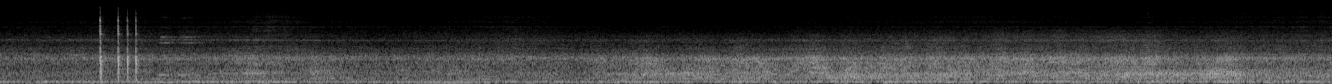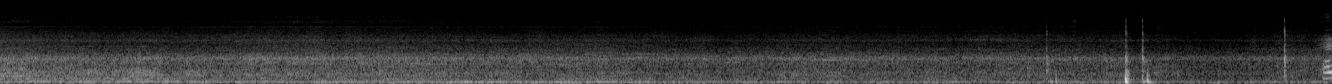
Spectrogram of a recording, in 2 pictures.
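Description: Steady background rumble and hiss that swells slightly for several seconds in the middle, broken by a few sharp clicks about a second in and one near the end.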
